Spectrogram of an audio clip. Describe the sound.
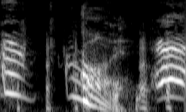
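A man vocally imitates an old man's habitual throat clearing: a few rough, groaning bursts that slide down in pitch, separated by short gasping breaks, fairly loud and with no other talking.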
